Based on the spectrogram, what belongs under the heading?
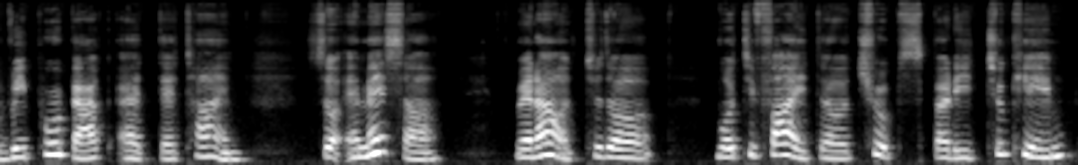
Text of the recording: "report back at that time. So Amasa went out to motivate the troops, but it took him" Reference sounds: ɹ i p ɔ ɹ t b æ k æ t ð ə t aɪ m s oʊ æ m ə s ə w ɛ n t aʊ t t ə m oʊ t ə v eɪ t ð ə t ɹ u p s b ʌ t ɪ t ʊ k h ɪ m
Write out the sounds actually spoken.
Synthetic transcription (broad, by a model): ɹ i p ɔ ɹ b æ k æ t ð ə t aɪ m s oʊ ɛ m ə s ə w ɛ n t aʊ t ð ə m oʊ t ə f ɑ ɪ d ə t ɹ u p s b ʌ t ɪ t ʊ k h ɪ m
